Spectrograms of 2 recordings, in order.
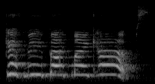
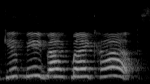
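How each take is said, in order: First: Much higher put-on peddler voice; higher still, demanding; peddler's demand, higher. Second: High, put-on peddler voice; kid-story character voice; peddler's demand. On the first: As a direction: lead the class in the peddler's line. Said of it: "Can you do that with me? Ready, go". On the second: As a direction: voice the peddler demanding his caps. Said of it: "He's trying to tell them". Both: Shown as a demonstration.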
